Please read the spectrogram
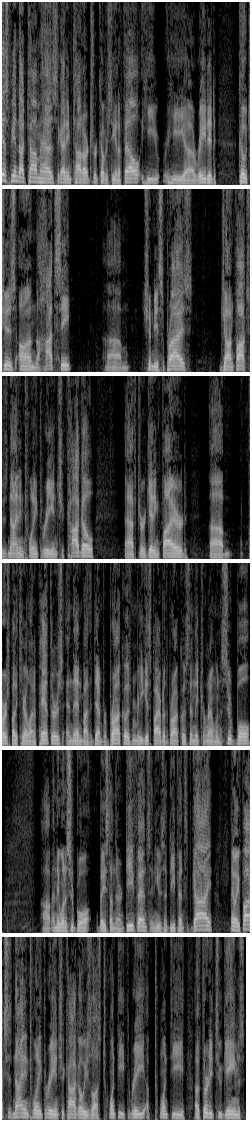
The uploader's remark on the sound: Live from Dallas Cowboys Training Camp in Oxnard, California.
